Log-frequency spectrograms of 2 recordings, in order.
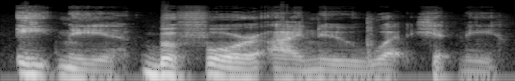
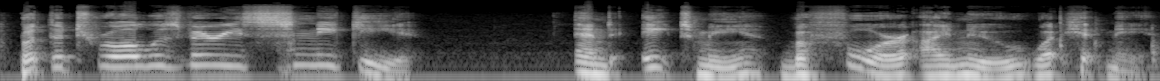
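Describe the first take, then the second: First: Said in the usual way. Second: High, bright storybook hero reading; adventurer voice. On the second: Acted. Teacher reads the adventure sentence to the class in a high hero voice. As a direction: read it like the hero telling his own tale.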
